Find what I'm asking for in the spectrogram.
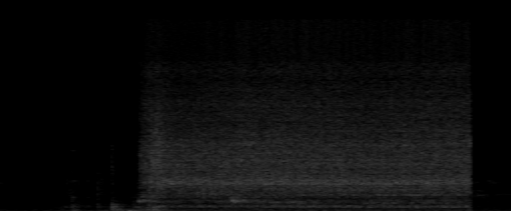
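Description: Water pouring from a tap into a pot of homegrown green beans, a steady loud rushing stream that starts abruptly, runs for a couple of seconds and cuts off sharply, close by with no talking.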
